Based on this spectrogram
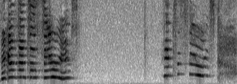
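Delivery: very high, abnormal, excited squealing voice. Announcing that a new book is part of a series, strange excited voice. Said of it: "the voice I just made was not normal".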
